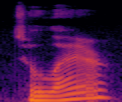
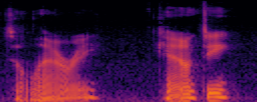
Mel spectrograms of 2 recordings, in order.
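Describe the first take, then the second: First: Tulare as a soft "tuh-LAIR?"; questioning pronunciation. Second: Tulare as a soft, higher "tuh-LAIR-ee?"; questioning pronunciation. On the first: Host unsure of the county name, Tulare as questioning "tuh-LAIR". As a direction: try out Tulare in two syllables, "tuh-LAIR", rising. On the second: Host guessing at the county name, Tulare as questioning "tuh-LAIR-ee". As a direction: try Tulare with a final ee, rising on County. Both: Real, not acted.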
